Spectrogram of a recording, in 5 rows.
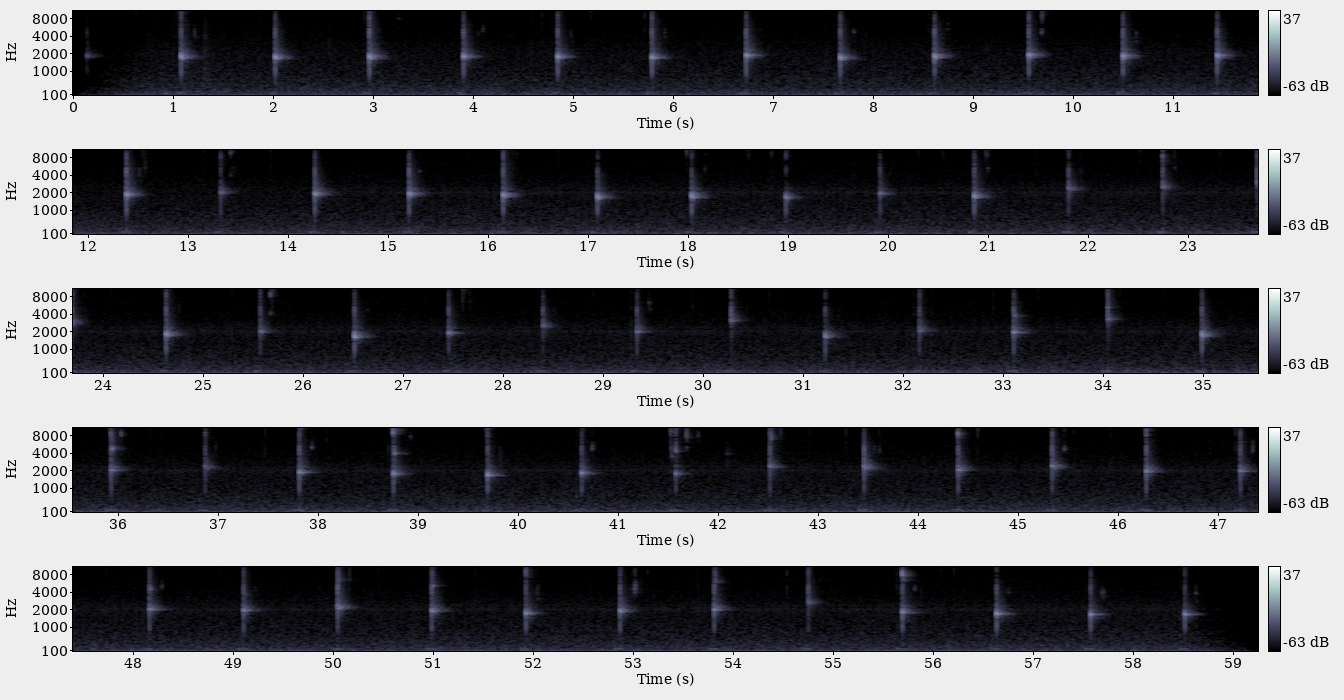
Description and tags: Raw audio of dripping in a sink.
An example of how you might credit is by putting this in the description/credits:
And for more awesome sounds, do please check out my sound libraries or SFX store.
The sound was recorded using a "H1 Zoom recorder" on 5th April 2016.
Random Trivia: This "Dripping" pack marks the anniversary of my first uploaded sound.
